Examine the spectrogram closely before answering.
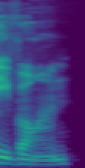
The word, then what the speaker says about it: Ivan: middle name is not Ivonne but his first and last are it looks like Ivan Ivan it is pronounced Ivon Ivon he'll be there Sam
